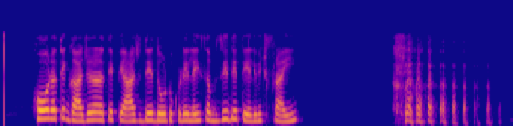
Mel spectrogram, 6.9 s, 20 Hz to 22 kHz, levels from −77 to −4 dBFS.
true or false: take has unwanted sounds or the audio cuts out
true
